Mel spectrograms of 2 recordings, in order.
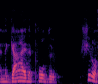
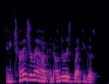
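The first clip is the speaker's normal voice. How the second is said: ordinary talk, nothing marked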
